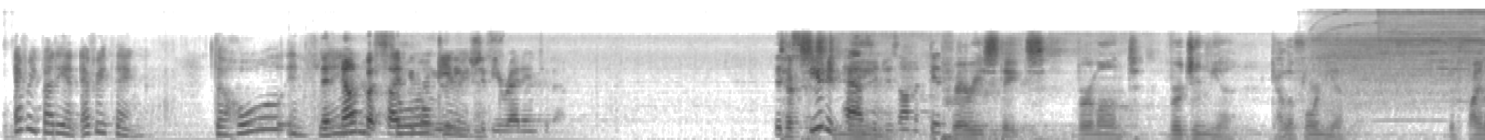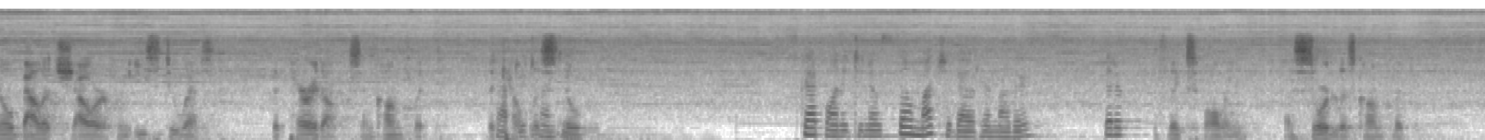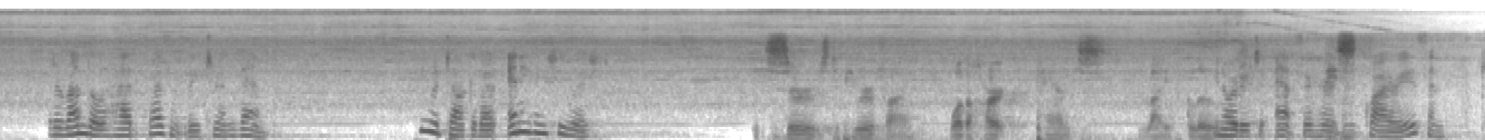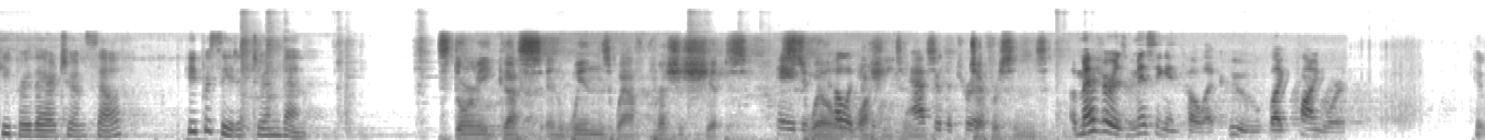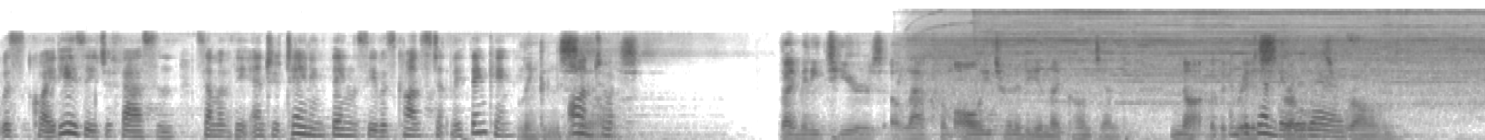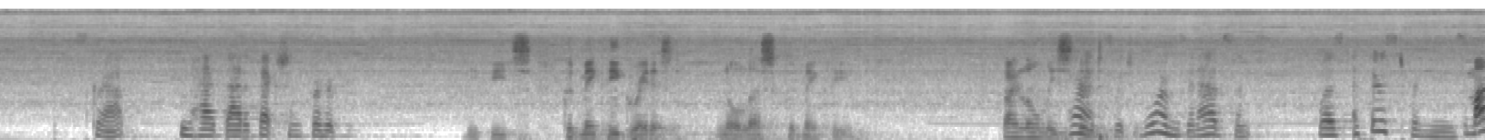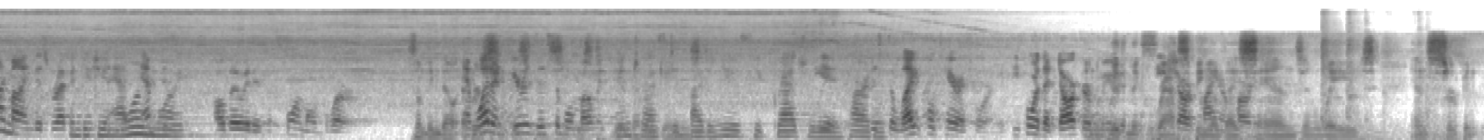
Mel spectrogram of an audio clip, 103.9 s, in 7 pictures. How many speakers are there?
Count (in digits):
3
